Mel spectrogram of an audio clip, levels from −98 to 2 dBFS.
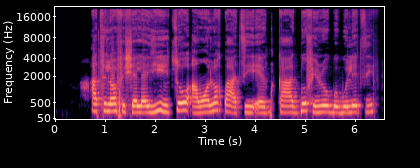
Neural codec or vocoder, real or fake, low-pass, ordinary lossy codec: none; real; none; none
